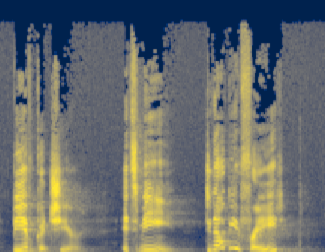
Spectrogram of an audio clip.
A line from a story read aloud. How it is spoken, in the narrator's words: Cheerfully, Jesus says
